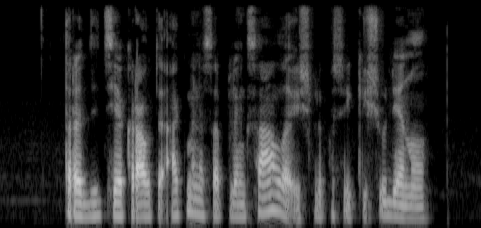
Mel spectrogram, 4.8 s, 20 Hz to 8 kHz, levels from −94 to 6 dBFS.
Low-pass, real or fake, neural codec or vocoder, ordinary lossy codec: 7.2 kHz; real; none; AAC, 48 kbps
